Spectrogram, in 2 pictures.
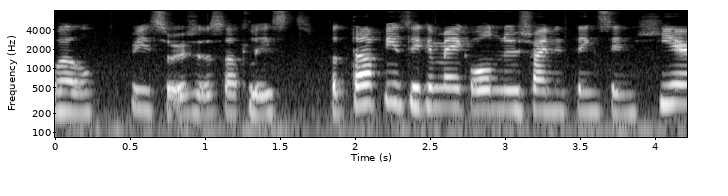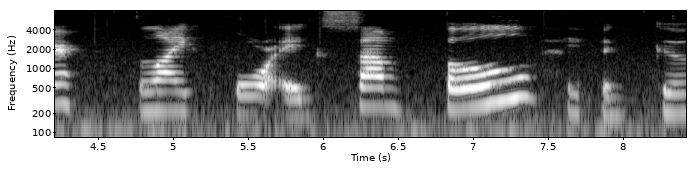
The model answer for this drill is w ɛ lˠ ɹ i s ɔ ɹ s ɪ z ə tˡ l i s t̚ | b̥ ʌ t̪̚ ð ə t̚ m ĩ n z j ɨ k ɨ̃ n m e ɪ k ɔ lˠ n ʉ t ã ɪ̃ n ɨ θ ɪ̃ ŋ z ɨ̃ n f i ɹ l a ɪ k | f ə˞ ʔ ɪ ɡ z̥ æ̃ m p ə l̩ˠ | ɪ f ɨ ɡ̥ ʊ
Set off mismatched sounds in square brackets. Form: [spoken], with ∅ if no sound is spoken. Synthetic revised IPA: w ɛ lˠ ɹ i s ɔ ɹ s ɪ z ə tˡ l i s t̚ | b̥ ʌ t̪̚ ð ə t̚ m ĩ n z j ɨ k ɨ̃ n m e ɪ k ɔ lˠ n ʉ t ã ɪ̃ n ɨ θ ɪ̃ ŋ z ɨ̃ n [h] i ɹ l a ɪ k | f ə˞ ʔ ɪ ɡ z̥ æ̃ m p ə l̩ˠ | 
